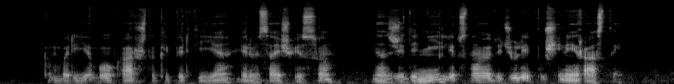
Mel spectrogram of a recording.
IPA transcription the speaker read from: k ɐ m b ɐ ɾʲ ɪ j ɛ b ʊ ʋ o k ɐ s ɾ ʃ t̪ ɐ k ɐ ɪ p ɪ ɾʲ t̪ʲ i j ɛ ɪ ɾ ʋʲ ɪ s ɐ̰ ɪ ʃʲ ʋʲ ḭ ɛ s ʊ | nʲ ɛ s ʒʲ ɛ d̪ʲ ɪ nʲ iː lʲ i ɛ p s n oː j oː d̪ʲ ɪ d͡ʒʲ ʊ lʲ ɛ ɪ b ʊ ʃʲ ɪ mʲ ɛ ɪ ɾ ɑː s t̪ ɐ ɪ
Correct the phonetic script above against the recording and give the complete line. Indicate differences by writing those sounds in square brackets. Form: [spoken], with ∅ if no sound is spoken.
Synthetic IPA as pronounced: k ɐ m b ɐ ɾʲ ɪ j ɛ b ʊ ʋ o k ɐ [∅] ɾ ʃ t̪ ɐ k ɐ ɪ p ɪ ɾʲ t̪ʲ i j ɛ ɪ ɾ ʋʲ ɪ s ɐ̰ ɪ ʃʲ ʋʲ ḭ ɛ s ʊ | nʲ ɛ s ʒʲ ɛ d̪ʲ ɪ nʲ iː lʲ i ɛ p s n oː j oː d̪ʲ ɪ d͡ʒʲ ʊ lʲ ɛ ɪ [p] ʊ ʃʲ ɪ [nʲ] ɛ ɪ ɾ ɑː s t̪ ɐ ɪ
